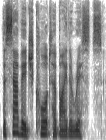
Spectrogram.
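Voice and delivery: usual speaking voice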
